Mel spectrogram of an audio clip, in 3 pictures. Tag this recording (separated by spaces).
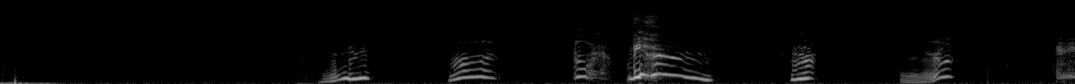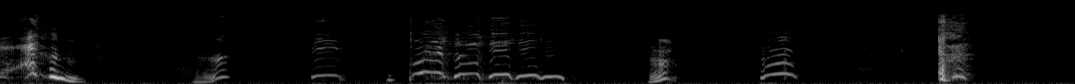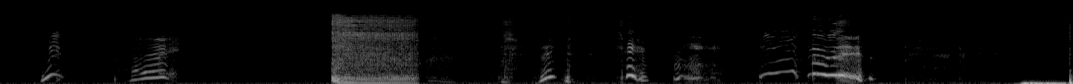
funny cartoon throat man cough sneeze spit goofy exhale ill choke male silly voice sick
